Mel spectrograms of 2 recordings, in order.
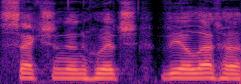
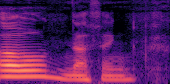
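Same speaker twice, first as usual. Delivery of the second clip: mock placid, calm delivery; 3 dB louder than usual. Retelling how his wife answers when he asks what's wrong, imitating a placid reply. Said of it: "she'll turn to me placidly and say".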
